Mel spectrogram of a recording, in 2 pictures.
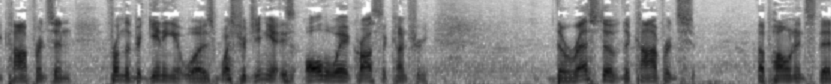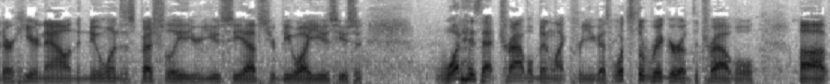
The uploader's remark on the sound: LIVE from Big-12 Media Day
